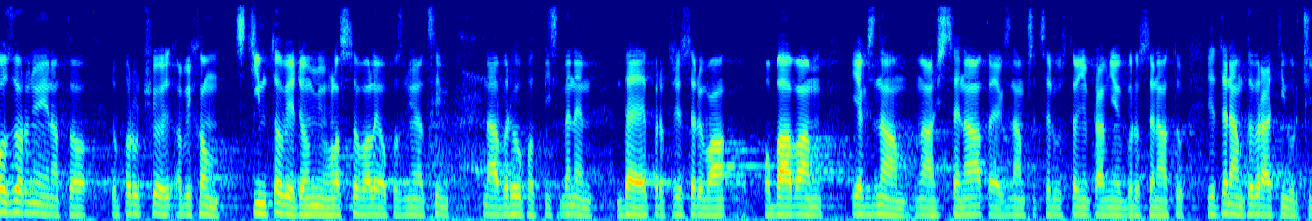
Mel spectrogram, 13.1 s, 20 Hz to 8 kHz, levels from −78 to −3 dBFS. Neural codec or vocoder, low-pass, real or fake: none; 7.2 kHz; real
